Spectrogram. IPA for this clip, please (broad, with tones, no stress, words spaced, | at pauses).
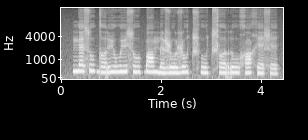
ŋɛ˦su˦ɡɤ˨ ɾy˦˨wy˦su˧ ɓɒ˦mɪ˨ ʐu˨ʐu˧ t͡ɕʰu˨ t͡ɕʰɤ˧ru˧ xɒ˧xe˨ɬɪ˨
